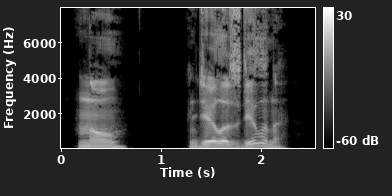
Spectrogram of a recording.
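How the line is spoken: Plain. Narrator (Russian): спросили меня

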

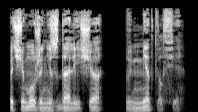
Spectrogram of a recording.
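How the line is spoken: Impassive, sad, triumphant question. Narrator (Russian): спросил Бруно так, как мог только он, бесстрастно, печально и при этом торжествующе

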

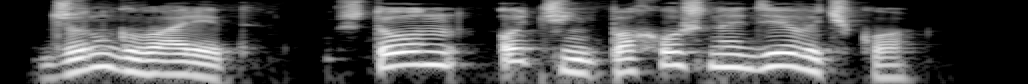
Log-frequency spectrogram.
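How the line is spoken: Plain. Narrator (Russian): сказала Ария

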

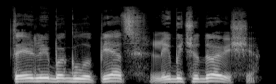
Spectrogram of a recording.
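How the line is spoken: Grumbling. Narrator (Russian): пробурчал Клопауций

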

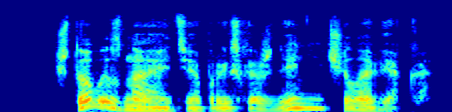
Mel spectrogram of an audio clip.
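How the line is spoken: Sweet-voiced question. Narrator (Russian): заданный сладким голосом

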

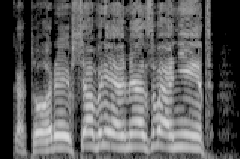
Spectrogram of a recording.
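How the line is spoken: Shouting. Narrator (Russian): закричала мисс Кин

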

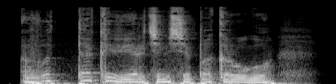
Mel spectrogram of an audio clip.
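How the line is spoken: Muffled deputy. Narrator (Russian): глухо сказал депутат Зарудный

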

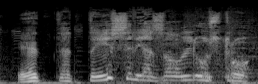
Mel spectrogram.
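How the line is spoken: Hissing whisper. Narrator (Russian): Свистящим шепотом осведомился он

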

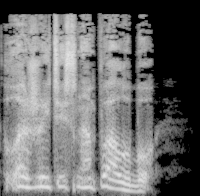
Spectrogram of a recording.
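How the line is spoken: Hoarse rasp. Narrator (Russian): Кай прохрипел

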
